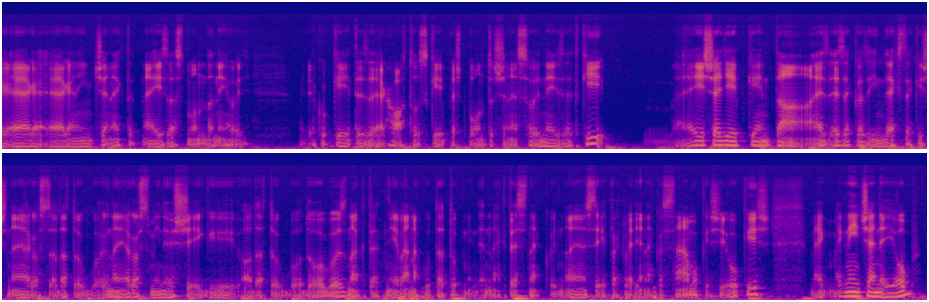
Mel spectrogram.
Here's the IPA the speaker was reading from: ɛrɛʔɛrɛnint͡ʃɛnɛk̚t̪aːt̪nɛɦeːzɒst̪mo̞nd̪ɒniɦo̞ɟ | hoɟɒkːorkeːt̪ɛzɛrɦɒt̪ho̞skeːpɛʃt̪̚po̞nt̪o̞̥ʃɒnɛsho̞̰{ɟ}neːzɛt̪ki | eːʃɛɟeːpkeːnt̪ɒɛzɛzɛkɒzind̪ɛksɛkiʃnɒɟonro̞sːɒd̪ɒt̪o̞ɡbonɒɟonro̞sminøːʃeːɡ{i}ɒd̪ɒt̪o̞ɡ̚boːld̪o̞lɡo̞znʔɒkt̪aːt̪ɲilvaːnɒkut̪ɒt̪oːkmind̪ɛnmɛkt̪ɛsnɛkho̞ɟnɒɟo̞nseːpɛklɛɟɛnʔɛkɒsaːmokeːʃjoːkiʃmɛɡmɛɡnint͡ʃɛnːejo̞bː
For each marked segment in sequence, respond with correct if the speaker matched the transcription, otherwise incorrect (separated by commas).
correct, incorrect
